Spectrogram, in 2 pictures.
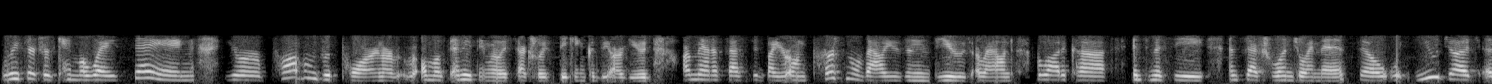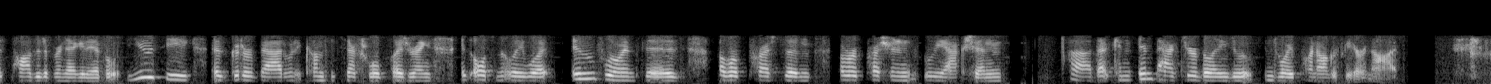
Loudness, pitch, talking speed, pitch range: -17 LUFS, 195 Hz, 150 wpm, 180-215 Hz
